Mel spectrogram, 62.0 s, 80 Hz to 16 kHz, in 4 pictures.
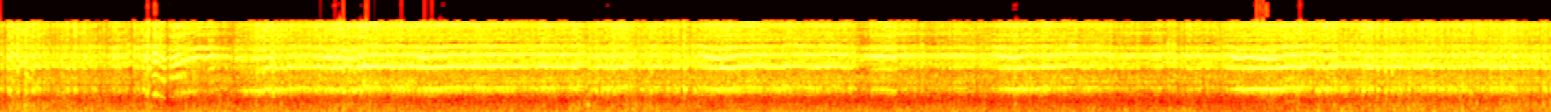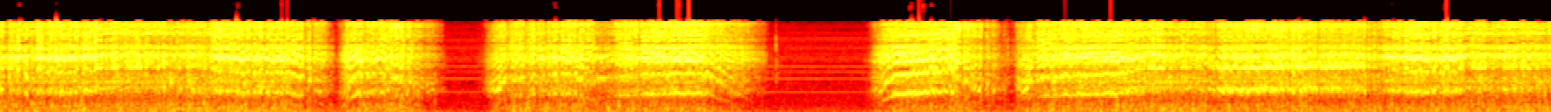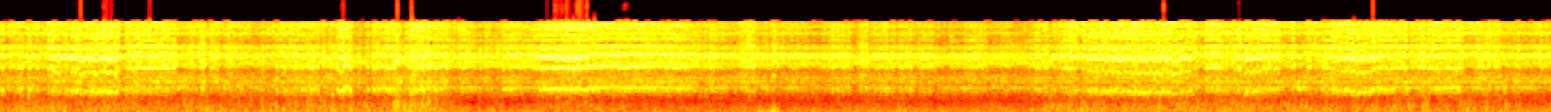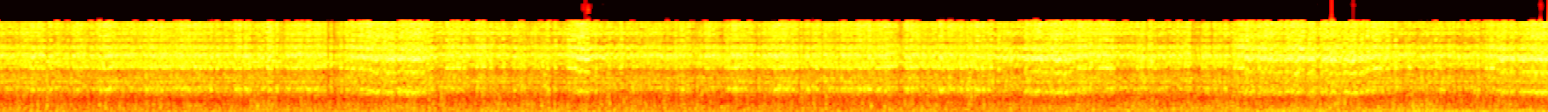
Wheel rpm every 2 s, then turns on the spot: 230, 210, 230, 230, 230, 230, 220, 230, 220, 140, 110, 100, 80, 190, 220, 230, 220, 240, 230, 230, 230, 220, 220, 230, 230, 220, 220, 230, 220, 220, 220.
none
